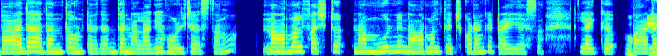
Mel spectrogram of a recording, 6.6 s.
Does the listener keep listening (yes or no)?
yes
